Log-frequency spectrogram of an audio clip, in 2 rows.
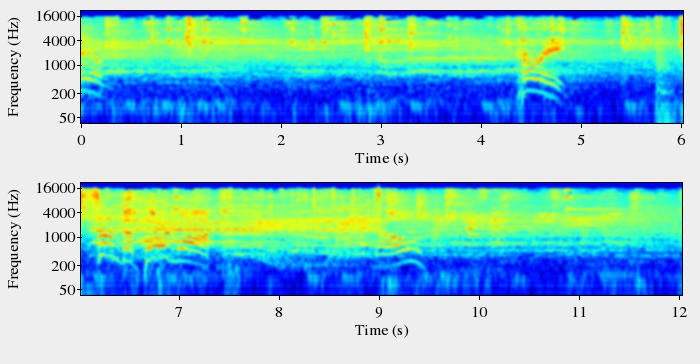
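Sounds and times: murmur of arena crowd: 0:00.0 - 0:12.0.

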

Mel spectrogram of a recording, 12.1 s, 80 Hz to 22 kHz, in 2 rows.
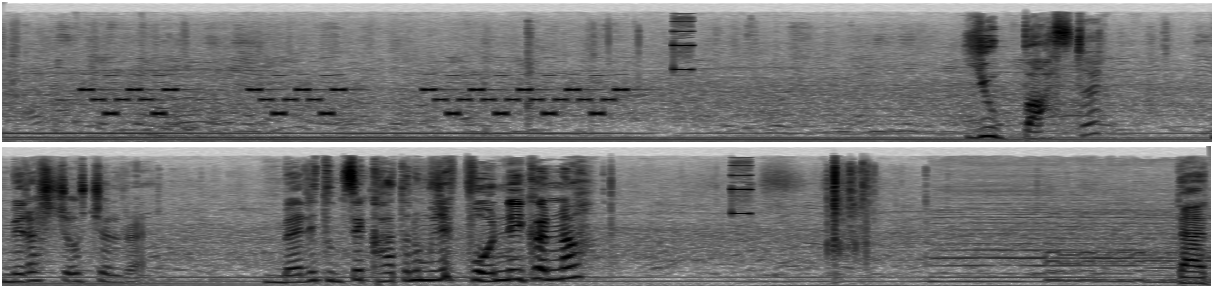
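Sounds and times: phone ringtone beeps: 0:00.4 - 0:03.5.

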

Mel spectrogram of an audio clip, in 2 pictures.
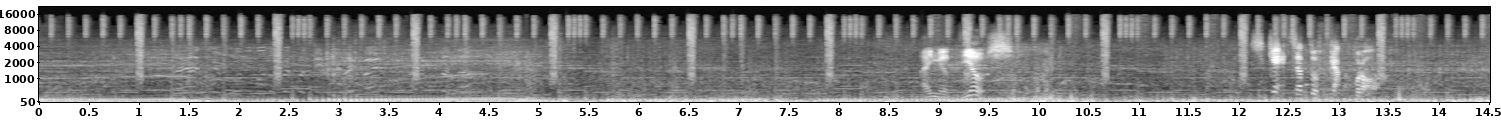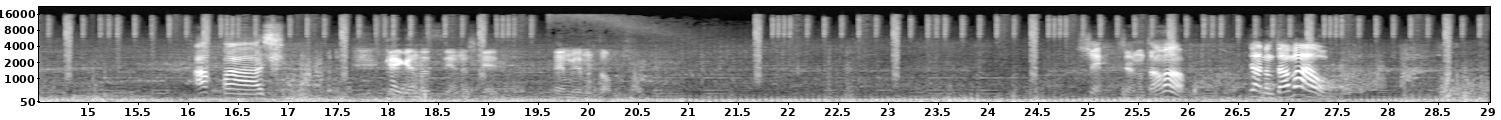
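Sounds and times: background music with singing: 0:00.0 - 0:29.0
motorcycle engine running: 0:00.0 - 0:29.0
wind on microphone: 0:00.0 - 0:29.0.

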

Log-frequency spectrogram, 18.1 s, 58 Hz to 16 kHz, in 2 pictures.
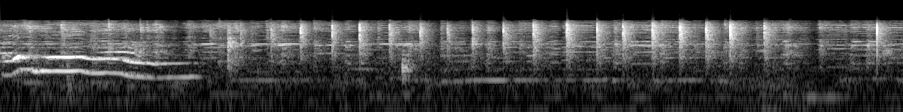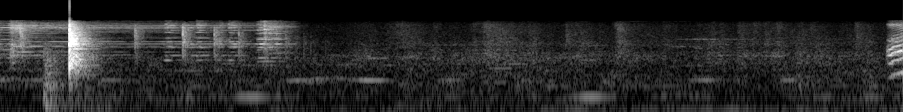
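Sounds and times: faint music: 0:00.0 - 0:18.0
clacker toy balls clicking: 0:02.2 - 0:08.0, 0:08.7 - 0:11.8.

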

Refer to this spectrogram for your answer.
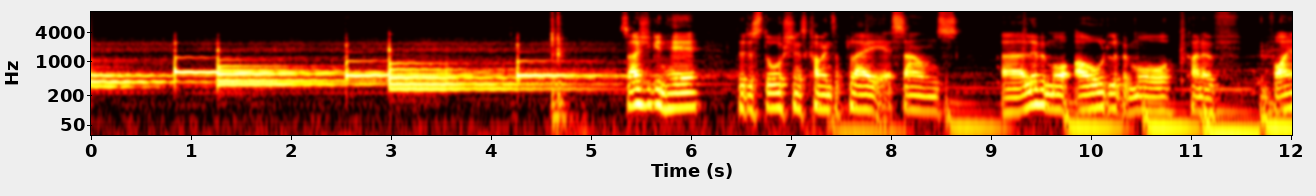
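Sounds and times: lo-fi distorted chords: 0:08.6 - 0:12.0.

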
